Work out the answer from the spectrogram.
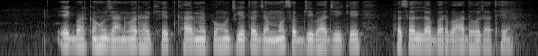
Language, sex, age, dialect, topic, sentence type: Chhattisgarhi, male, 18-24, Western/Budati/Khatahi, agriculture, statement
